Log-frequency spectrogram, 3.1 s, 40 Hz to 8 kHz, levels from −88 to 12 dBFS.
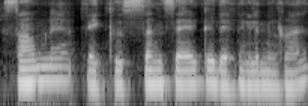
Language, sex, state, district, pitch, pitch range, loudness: Hindi, male, Haryana, Jhajjar, 120 Hz, 115-130 Hz, -16 LUFS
